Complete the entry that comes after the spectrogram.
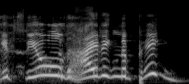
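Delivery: put-on high, bleating old lady voice; goat-lady impression. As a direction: do the lady who's been turned into a goat. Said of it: "That's my impression of, of that lady as a goat".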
